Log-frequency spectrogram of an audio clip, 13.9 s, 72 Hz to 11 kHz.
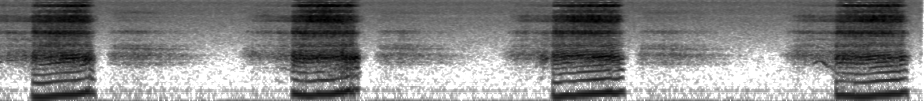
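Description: Regular loud, buzzing inhaled snores about 15 a minute with quieter breathing between, against steady room hum; ordinary sleep snoring.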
